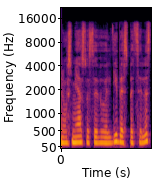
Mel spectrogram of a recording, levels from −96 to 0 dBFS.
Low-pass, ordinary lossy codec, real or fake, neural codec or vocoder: 14.4 kHz; AAC, 64 kbps; real; none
